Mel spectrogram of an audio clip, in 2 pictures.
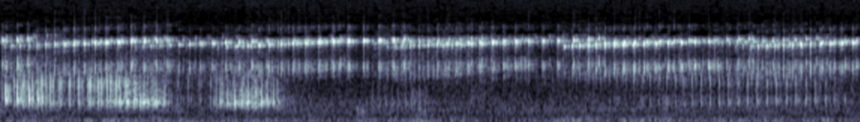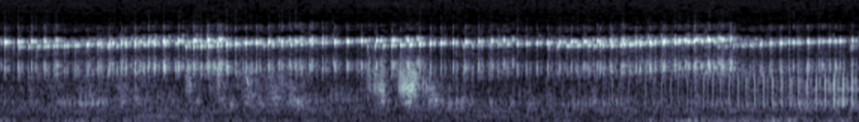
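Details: Frogs singing among the ponds of Nebraska's Sandhills on a spring evening, a thick chorus of gently rising pulsed trills repeated every couple of seconds, with occasional lower croaks mixed in.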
